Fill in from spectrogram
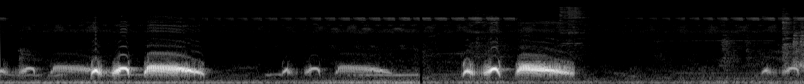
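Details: Energetic spotted dove song meant to provoke rival doves into answering during trapping: three deep phrases, each two or three quick hollow notes followed by a long throaty coo, spaced roughly two seconds apart, over a faint high tone.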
